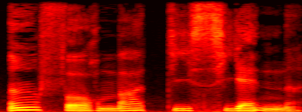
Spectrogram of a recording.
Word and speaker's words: informaticienne: And you get the sound informaticienne. Sienne. Remember E and then double N, or then it could be double L or double consonant here. You open your E, so it's E. Informaticienne.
